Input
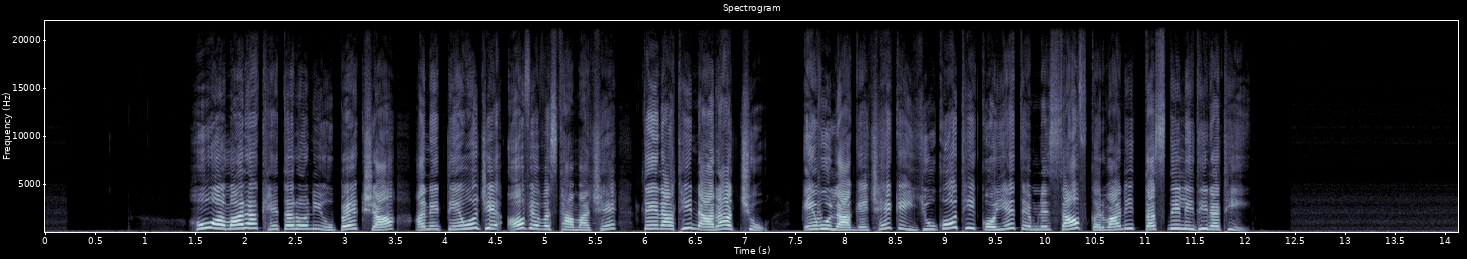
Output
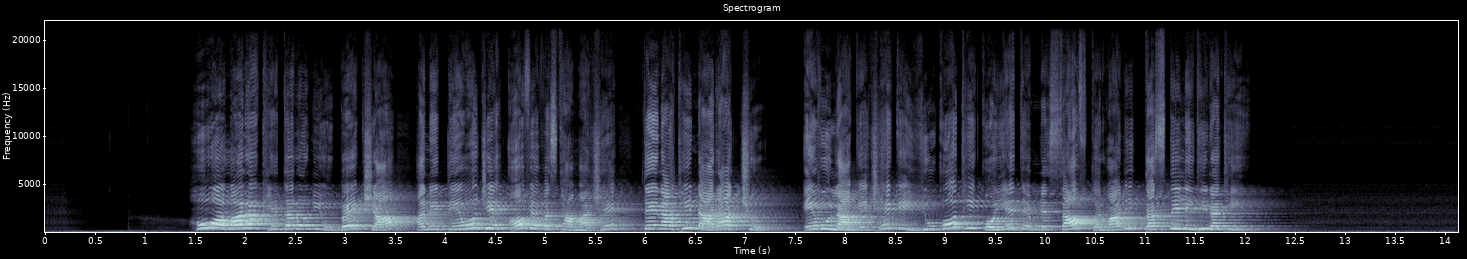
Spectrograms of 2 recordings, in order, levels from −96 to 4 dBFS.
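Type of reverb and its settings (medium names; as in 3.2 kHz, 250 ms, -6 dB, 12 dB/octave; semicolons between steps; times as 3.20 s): spring tank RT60 1 s, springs 34/38 ms, chirp 60 ms, DRR 2.5 dB; trim -1.5 dB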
